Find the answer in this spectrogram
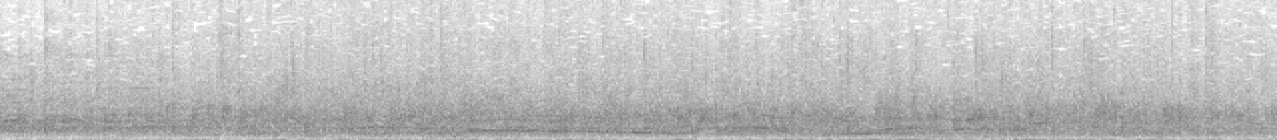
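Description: Audience applause, dense and steady, with a few cheering voices heard through it.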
